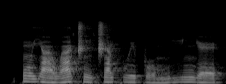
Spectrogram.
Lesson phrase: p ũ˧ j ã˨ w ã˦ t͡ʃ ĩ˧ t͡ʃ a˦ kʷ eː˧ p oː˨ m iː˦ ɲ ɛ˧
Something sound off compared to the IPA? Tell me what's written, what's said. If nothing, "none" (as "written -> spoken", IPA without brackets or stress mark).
a˦ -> ã˦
